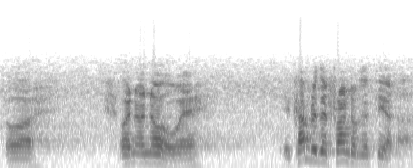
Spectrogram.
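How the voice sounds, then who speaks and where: An actor playing a courteous, insistent wealthy gentleman with a halting, formal manner in a radio drama. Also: a little high, animated, lightly acted. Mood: concerned, halting. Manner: halting, formal, repeating himself. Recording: dull radio recording, faint noise.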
